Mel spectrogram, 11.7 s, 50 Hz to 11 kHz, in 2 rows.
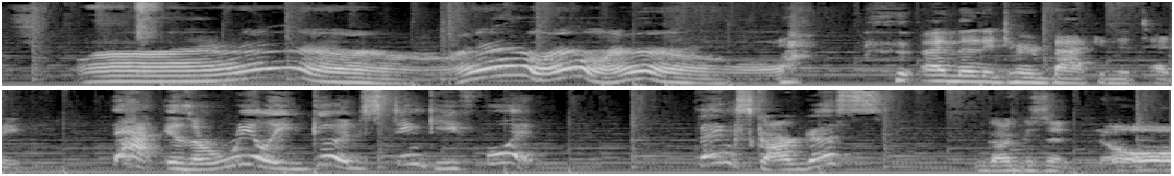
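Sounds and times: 
speech: 0.4s - 2.8s, 4.5s - 8.6s, 9.4s - 11.6s
person's voice imitating a cat meowing: 0.4s - 3.9s.

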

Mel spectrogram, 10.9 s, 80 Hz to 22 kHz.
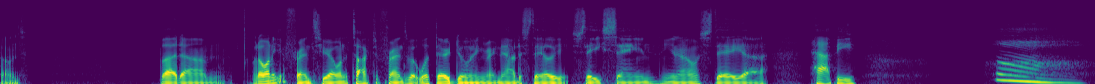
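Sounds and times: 
speech: 1.6s - 8.7s
loud drawn-out person yawning: 9.9s - 10.9s.

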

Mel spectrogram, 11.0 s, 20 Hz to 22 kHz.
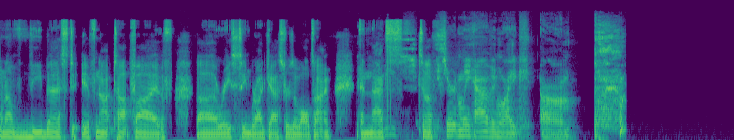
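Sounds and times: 
speech: 0.0s - 8.6s
harsh cough from an unwell person bringing up phlegm: 8.9s - 9.5s.

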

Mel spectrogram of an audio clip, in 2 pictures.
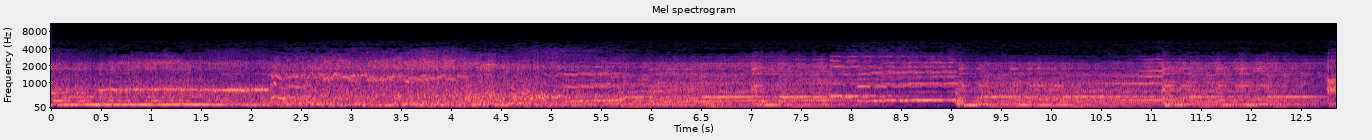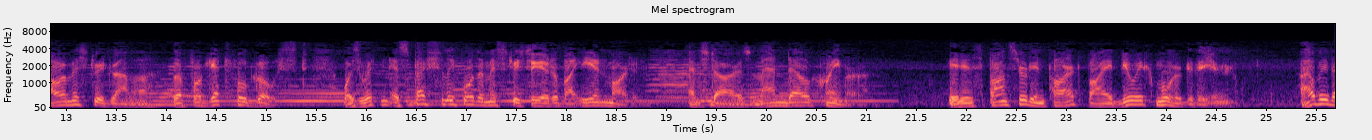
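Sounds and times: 
car tires skidding and screeching while swerving off the road to avoid a truck: 0.0s - 5.8s
car engine roaring while swerving off the road: 0.0s - 22.0s
speech: 13.2s - 21.0s, 21.8s - 24.8s, 25.4s - 25.6s.

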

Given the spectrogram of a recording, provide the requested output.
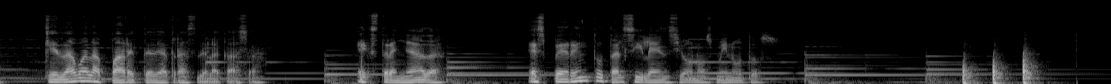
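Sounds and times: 
speech: 0.5s - 2.7s, 3.6s - 4.6s, 5.3s - 7.8s
knocking on a door: 9.6s - 10.5s.

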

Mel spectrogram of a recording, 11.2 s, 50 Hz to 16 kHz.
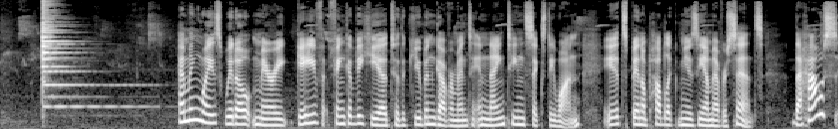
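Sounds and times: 
front entrance bell of a former writer's home museum in Cuba: 0.6s - 2.3s
speech: 2.4s - 11.1s.

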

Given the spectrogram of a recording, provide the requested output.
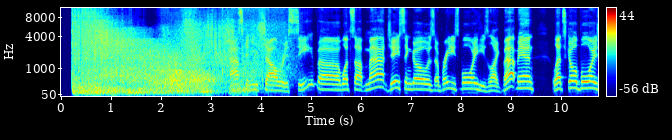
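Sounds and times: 
continuous barrage of cannon fire booms: 0.2s - 4.7s
speech: 3.5s - 10.7s.

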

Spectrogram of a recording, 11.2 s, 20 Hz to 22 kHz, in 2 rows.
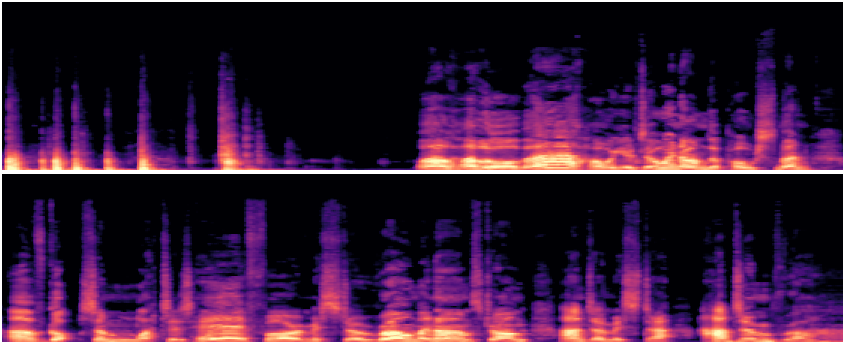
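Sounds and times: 
sharp knocks on a door: 0.0s - 1.8s
speech: 3.2s - 11.2s.

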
